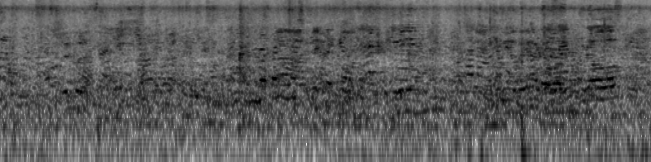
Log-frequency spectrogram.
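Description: Footsteps shuffle on stone pavement.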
